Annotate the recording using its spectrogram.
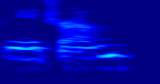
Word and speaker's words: Nitram: It's following totally straightforward, like, English pronunciation, but, like, I say it like Nitram.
